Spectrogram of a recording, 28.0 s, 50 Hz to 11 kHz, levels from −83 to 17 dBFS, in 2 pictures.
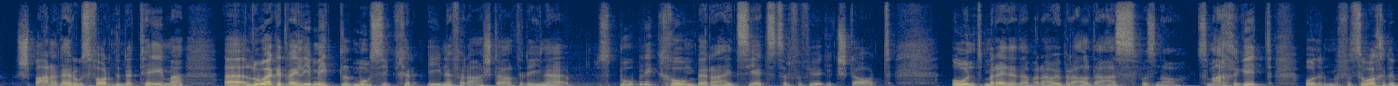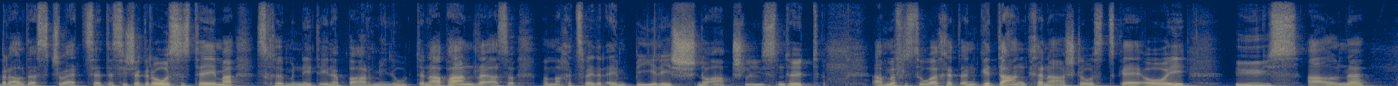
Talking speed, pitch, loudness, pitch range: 150 wpm, 135 Hz, -23 LUFS, 110-155 Hz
